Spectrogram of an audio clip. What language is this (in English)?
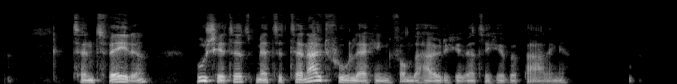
Dutch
